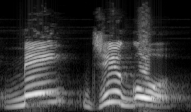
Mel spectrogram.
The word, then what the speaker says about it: mendigo: ainda não oficial Ok no entanto sabemos que mendigo mortadela advogado e privilégio são as adequadas pronúncias o que acaba influenciando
